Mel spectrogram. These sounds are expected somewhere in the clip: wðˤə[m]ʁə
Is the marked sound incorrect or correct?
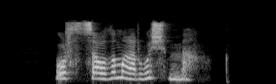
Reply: correct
